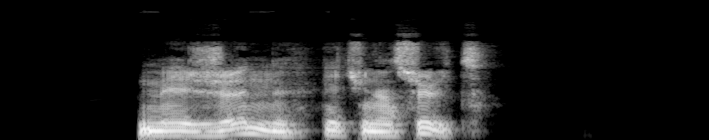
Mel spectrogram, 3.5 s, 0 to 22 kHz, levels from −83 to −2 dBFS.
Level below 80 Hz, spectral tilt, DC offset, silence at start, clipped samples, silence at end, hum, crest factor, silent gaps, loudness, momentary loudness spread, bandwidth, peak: -44 dBFS; -5 dB/octave; under 0.1%; 0.7 s; under 0.1%; 1.15 s; none; 14 dB; none; -13 LUFS; 6 LU; 7.8 kHz; -2 dBFS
